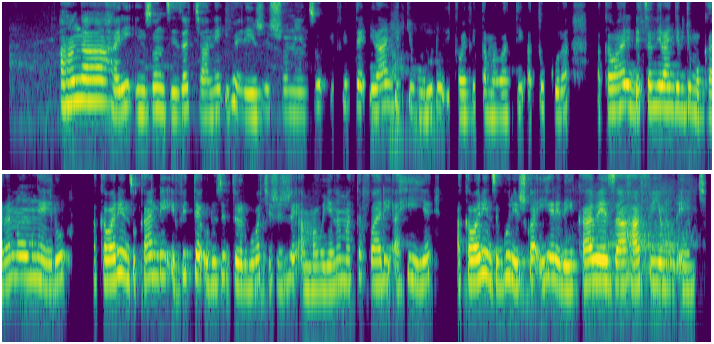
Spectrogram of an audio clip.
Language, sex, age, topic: Kinyarwanda, female, 18-24, finance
